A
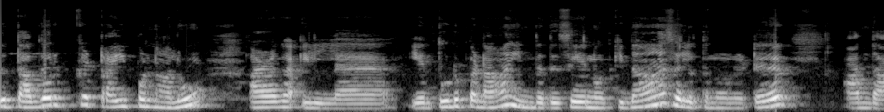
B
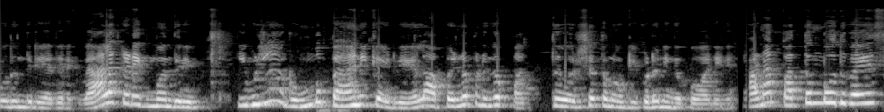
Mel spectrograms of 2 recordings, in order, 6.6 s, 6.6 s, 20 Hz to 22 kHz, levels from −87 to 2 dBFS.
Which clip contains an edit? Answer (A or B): B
